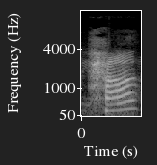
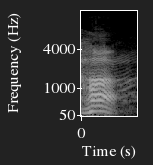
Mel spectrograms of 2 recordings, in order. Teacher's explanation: ہا middle part of the throat سے ہم ادا کرتے ہیں جبکہ ہا lower part of the throat اور upper part of the lungs یعنی سینے کے اوپری سطح سے یا پھر اپنے حلق کی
